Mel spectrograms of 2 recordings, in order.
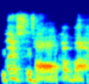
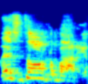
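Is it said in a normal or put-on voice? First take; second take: put-on; normal. First: It is said in a put-on Croc voice. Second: It is said in his normal voice.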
